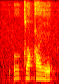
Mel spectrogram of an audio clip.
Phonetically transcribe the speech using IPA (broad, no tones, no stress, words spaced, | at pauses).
ʔʊːkɾʊqe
